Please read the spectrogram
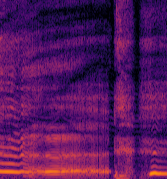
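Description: A man's long, drawn-out wailing cry that fades out, followed by a shorter wavering wail near the end.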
